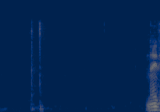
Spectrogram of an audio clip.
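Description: Two quick computer clicks in near silence, the sound of the presentation being advanced to the next slide. A man starts speaking near the end.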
